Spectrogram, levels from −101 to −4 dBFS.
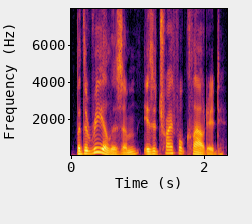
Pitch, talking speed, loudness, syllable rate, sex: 130 Hz, 180 wpm, -18 LUFS, 4.8 syllables/s, male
